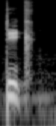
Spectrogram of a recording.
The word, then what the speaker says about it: Dick: It's just Dick. That's your whole name. Dick. It's Deek. It's Deek. Well, how am I supposed to do that? It's spelled Dick.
